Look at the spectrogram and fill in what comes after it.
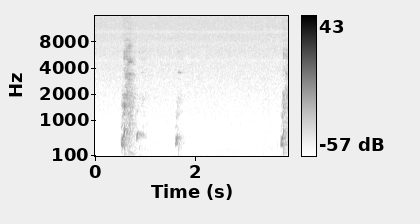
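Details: A dreaming Beagle, Junior, lets out soft, stifled woofs in his sleep: a doubled bark, a smaller single one a second later, then another near the end, with quiet between.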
